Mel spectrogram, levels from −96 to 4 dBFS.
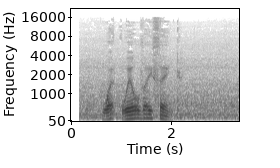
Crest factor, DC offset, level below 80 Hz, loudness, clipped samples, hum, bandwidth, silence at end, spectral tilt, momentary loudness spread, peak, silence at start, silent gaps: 18 dB; under 0.1%; -70 dBFS; -25 LUFS; under 0.1%; none; 16 kHz; 0 s; -7 dB/octave; 17 LU; -10 dBFS; 0.15 s; none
